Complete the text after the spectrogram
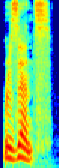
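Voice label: "resents", American English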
